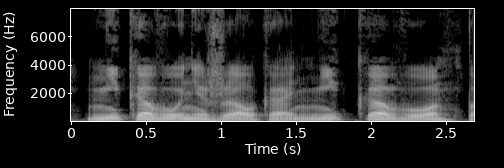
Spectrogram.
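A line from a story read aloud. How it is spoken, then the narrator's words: Drawn-out. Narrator (Russian): протянул я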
